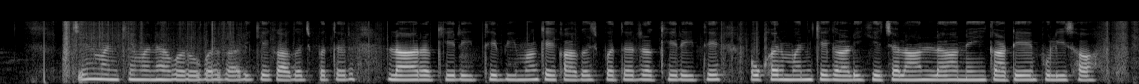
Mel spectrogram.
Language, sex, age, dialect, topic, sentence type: Chhattisgarhi, female, 18-24, Western/Budati/Khatahi, banking, statement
